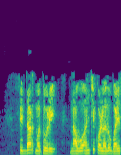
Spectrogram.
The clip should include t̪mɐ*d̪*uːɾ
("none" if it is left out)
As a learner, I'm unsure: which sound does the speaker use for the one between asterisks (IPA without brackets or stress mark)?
t̪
